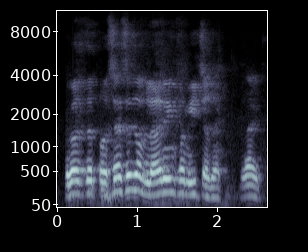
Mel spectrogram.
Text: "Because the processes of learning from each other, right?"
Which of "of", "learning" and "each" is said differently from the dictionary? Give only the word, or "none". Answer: none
